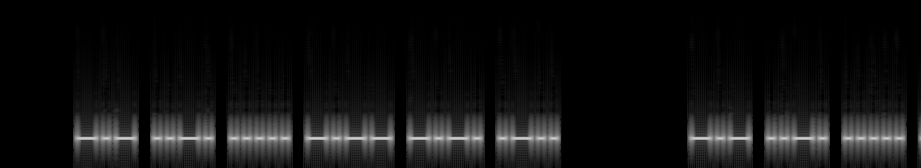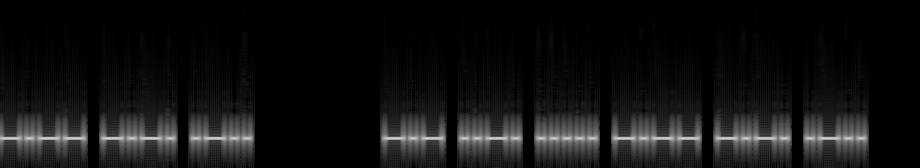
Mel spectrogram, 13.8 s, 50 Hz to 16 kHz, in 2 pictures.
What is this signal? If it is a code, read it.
Morse code, heard as a keyed tone, about 25 wpm, 700 Hz. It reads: KF5YCL KF5YCL KF5YCL
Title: USA Call Signs - 6 Characters - Repeated 3x - 25wpm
